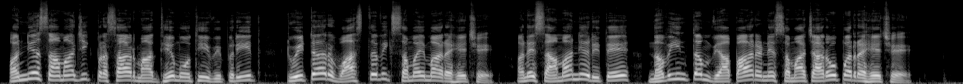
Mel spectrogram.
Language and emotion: Gujarati, neutral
